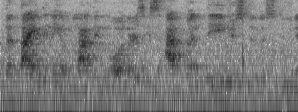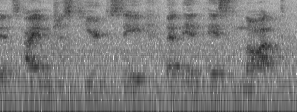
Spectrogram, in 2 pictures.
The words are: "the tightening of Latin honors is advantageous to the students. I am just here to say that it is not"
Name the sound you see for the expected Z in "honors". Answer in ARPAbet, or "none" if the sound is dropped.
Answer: S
